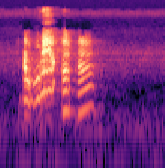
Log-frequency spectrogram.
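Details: Pet ring-necked parakeet indoors, playing and talking with a mobile phone in Persian and English: a short three-part chatter of harmonic, speech-like syllables with rising and falling tones, lasting under a second in a quiet small room.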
